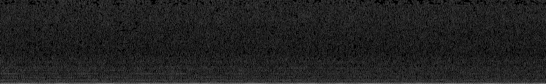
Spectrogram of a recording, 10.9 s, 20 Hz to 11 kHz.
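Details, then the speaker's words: Holden Captiva (Chevy) V6 that cranks but won't idle, held at raised RPM during a power balance test: deep lumpy rumble unchanged when cylinders two, four and six are cut, showing that whole bank dead. "so we've lost two four and six that's proved by this Power Balance check that we've just done"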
